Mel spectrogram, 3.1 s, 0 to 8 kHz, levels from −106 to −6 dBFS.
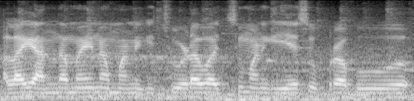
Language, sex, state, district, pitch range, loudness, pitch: Telugu, male, Andhra Pradesh, Sri Satya Sai, 125-130 Hz, -18 LUFS, 130 Hz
